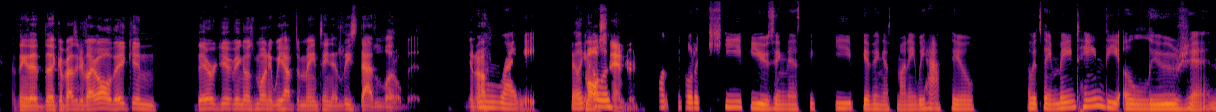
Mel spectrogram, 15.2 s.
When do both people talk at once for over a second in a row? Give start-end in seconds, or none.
none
